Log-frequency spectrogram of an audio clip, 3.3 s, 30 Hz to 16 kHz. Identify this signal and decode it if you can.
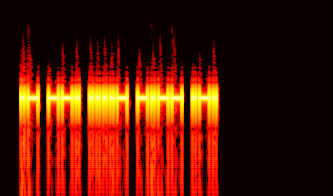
Morse code, heard as a keyed tone, about 34 wpm, 700 Hz. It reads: AG4YR
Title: USA Call Signs - 5 Characters - Repeated 2x - 35wpm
